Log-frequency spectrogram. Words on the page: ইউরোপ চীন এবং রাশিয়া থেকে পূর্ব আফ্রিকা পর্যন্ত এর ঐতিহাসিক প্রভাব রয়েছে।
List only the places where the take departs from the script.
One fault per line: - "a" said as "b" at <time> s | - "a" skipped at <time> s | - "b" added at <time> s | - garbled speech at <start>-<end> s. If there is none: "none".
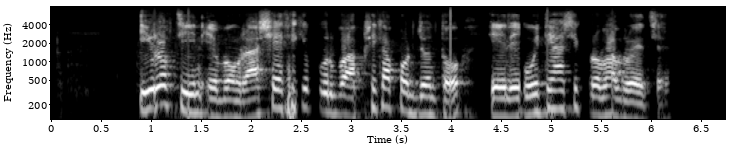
none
